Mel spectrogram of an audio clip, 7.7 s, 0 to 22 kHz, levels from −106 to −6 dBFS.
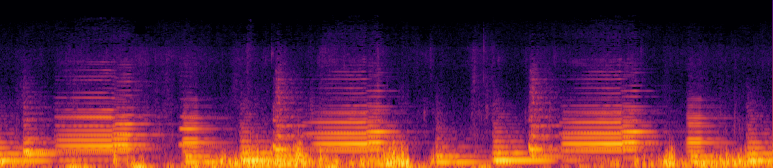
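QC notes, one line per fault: No fault found.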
